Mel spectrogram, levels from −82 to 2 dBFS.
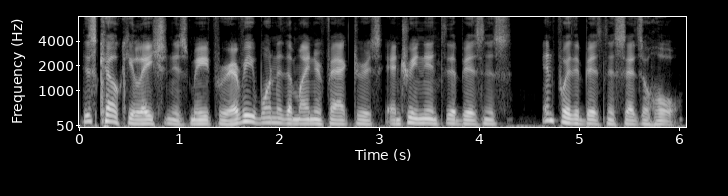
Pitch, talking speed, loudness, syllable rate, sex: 110 Hz, 215 wpm, -18 LUFS, 6.6 syllables/s, male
